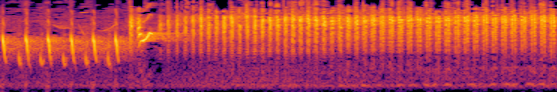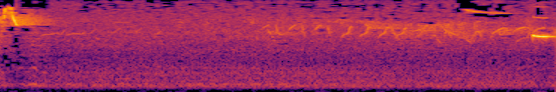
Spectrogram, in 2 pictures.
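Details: Nightingale singing in the morning: a few sharp repeated notes lead into a long, loud, grinding rattle lasting nearly three seconds, then near silence with faint distant song.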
